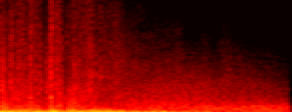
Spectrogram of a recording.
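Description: Naval guns fire shells at the destroyer Clemson in World of Warships, with the Japanese battleship Ishizuchi as the shooter. The salvo comes as a loud, dense boom that fades out across a couple of seconds.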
